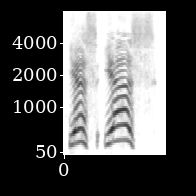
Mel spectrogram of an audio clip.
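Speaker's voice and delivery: high, loud frantic answer; hollering. A narrator's reading. Sons holler back to furious father, frightened shout. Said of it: "they hollered back".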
